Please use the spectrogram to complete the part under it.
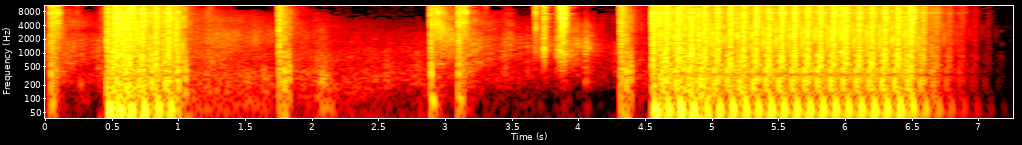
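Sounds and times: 
designed machine gun bursts: 0.5s - 1.1s, 4.5s - 6.9s.

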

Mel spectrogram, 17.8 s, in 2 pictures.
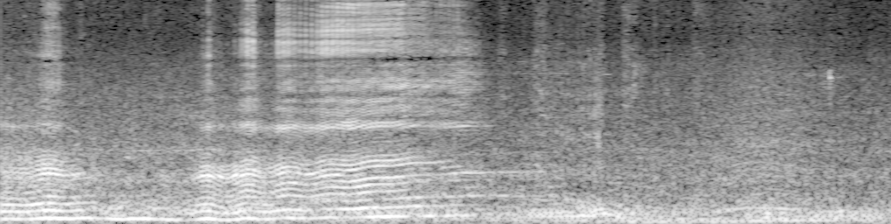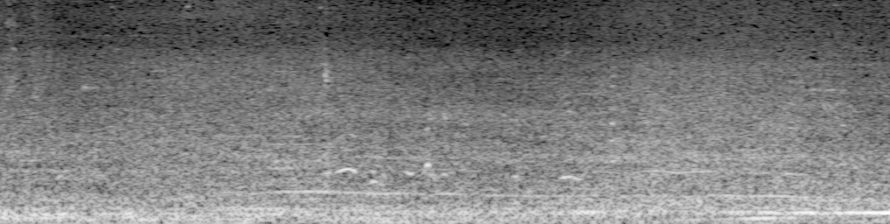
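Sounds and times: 
motorcycle: 0.0s - 8.4s
street traffic: 0.0s - 17.7s
walla of people chatting: 12.2s - 14.8s.

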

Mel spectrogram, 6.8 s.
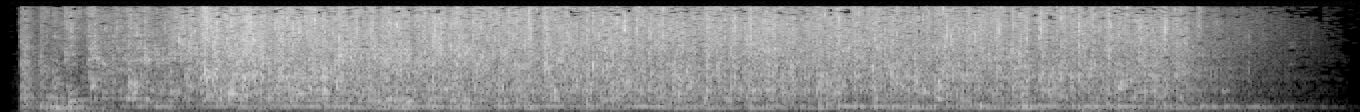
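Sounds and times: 
household toilet flushing in a small room: 0.1s - 6.7s.

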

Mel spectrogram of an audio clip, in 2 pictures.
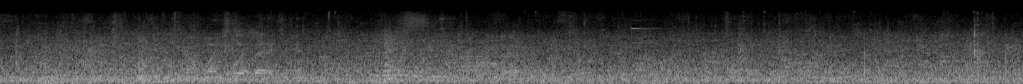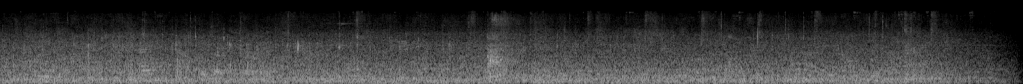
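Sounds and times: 
busy people in an airport terminal check-in area in Sydney: 0.0s - 20.4s.

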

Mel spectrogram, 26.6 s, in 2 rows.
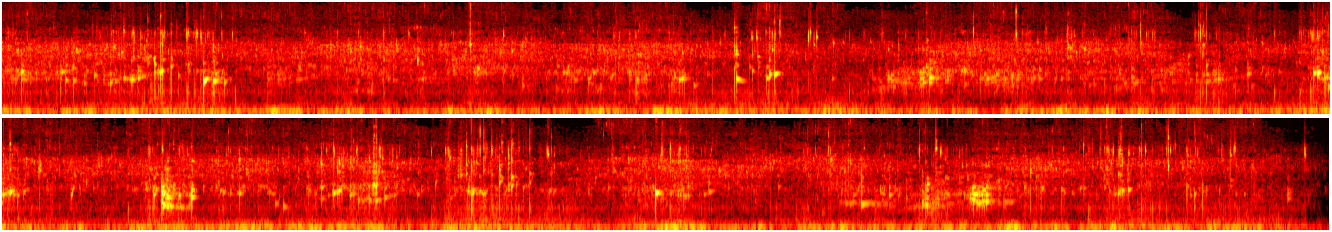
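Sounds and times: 
forest streamlet gurgling recorded with a hydrophone: 0.0s - 26.5s.

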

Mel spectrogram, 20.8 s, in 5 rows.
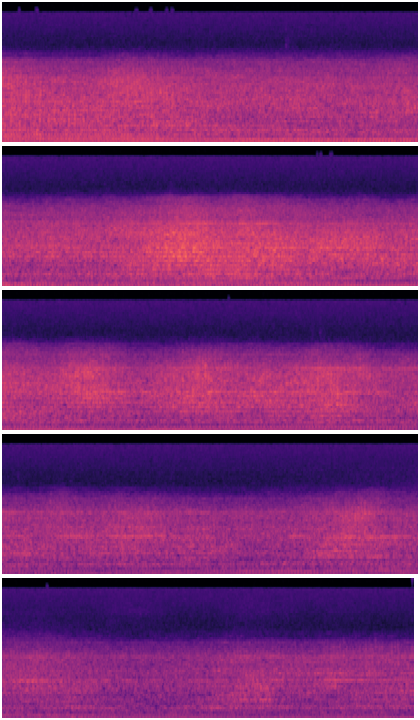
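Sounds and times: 
helicopter hovering overhead: 0.0s - 20.7s.

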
